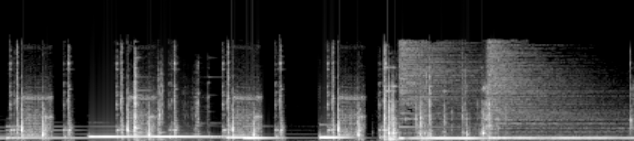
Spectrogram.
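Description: Cartoon sound effects of small metal clock parts clicking and clinking as a gear is pulled out of a clockwork mechanism, with a short rattle past the middle. Background music holds long notes underneath.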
